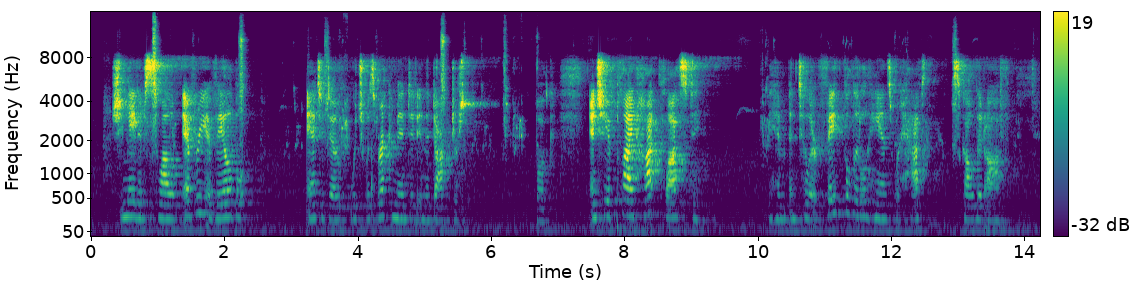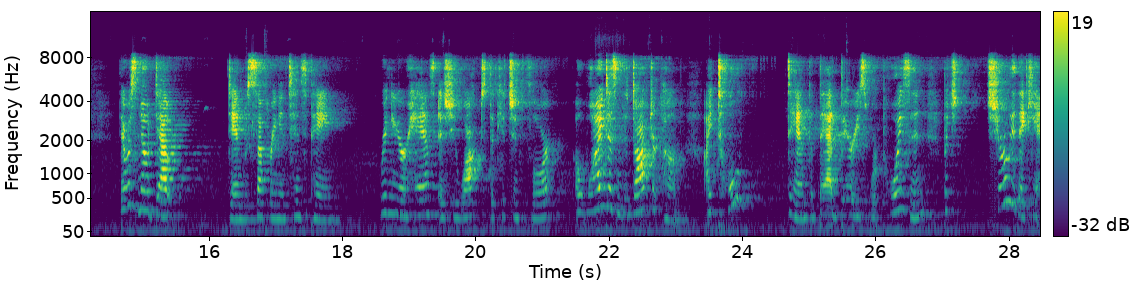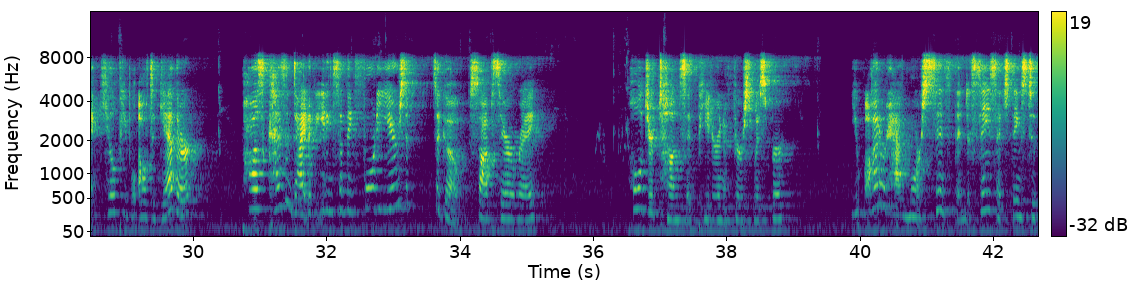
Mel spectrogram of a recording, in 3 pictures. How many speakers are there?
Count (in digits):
1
